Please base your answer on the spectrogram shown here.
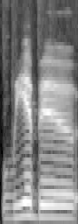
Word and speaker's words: Weeaboo: Okay, I heard Imac pronouncing it as Willaboo, and I'm like, are we sure about that? So No, I'm quite sure it's weeaboo.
